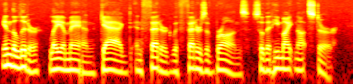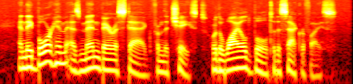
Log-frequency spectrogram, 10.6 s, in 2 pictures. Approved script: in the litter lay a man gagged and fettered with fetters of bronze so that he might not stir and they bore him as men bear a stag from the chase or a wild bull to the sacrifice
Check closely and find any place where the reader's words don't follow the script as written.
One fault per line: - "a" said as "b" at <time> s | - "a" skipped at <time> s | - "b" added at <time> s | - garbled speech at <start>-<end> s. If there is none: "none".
- "a" said as "the" at 8.6 s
